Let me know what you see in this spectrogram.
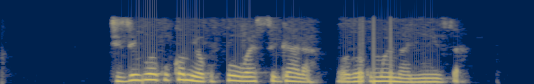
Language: Ganda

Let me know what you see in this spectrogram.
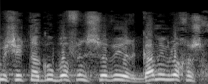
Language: Hebrew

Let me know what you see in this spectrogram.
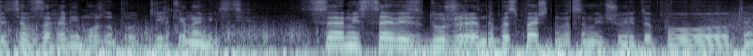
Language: Ukrainian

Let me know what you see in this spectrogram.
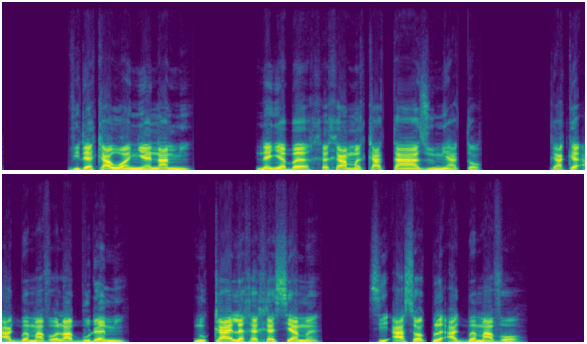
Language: Ewe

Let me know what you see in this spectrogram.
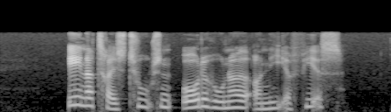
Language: Danish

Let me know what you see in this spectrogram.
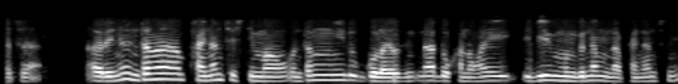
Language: Bodo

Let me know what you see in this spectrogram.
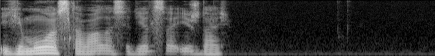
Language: Russian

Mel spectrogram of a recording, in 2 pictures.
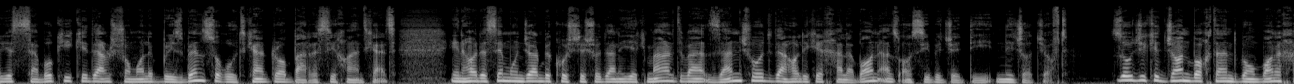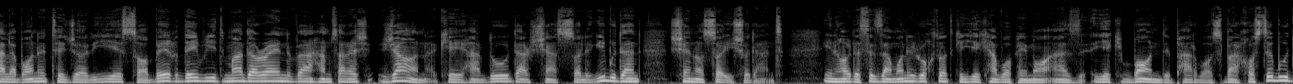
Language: Persian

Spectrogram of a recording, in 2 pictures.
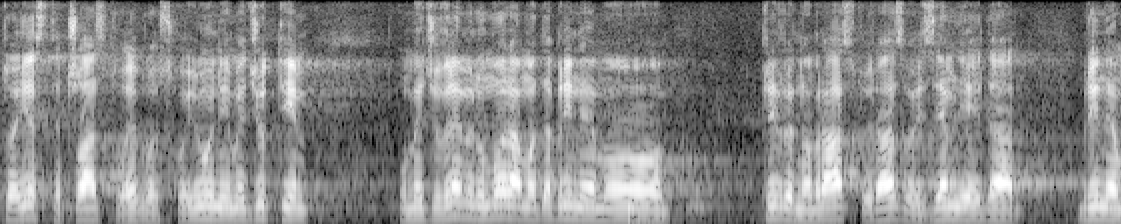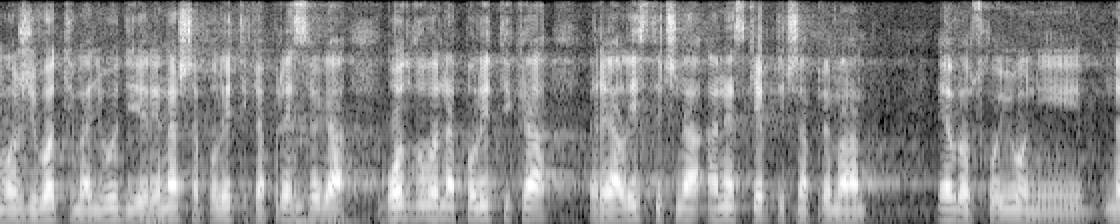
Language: Serbian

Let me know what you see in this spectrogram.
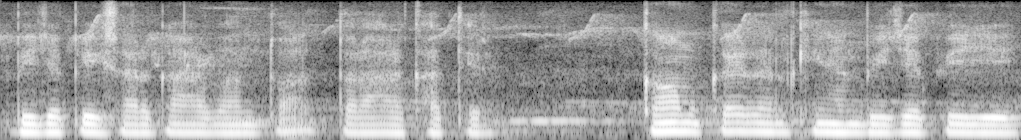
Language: Maithili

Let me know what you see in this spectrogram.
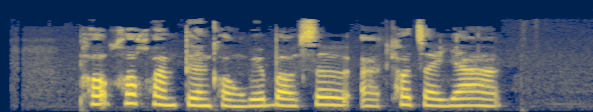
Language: Thai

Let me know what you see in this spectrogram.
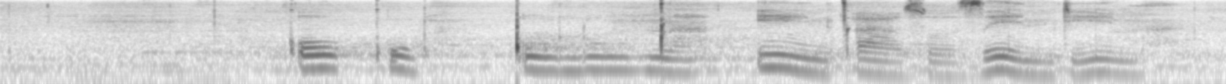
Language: Xhosa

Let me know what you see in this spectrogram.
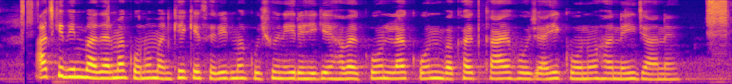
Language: Chhattisgarhi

